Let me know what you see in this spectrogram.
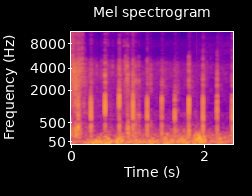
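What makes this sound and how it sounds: A finished mortar cap on top of a rebar-reinforced stone retaining wall is tapped in a quick, even series of short, dry knocks, each with a brief mid-range click and almost no ring, over a low background rumble. The cap sounds solid rather than hollow, meaning the mortar is firmly bonded.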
